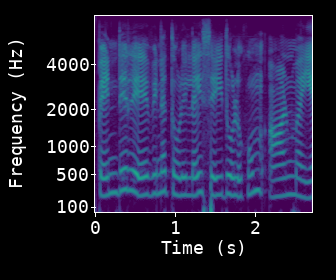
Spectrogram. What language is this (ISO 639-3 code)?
tam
